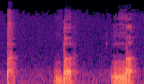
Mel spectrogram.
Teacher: Bilabial sounds are produced with both lips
